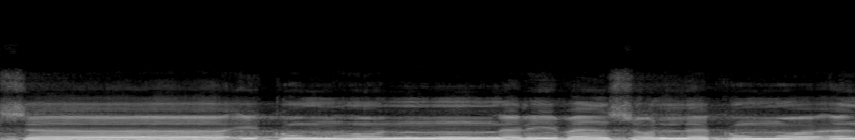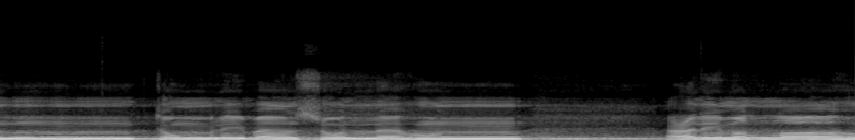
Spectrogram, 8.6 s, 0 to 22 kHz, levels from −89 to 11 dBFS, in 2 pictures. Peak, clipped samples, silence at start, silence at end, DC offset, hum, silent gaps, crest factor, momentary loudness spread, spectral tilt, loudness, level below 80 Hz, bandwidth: -4 dBFS; under 0.1%; 0 s; 0 s; under 0.1%; none; none; 10 dB; 5 LU; -8.5 dB/octave; -15 LUFS; -56 dBFS; 6.6 kHz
